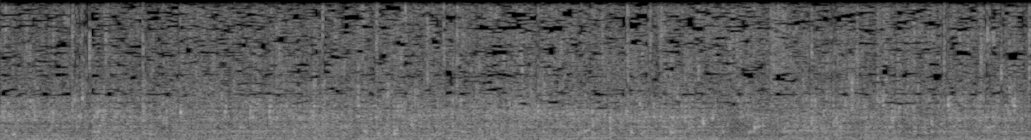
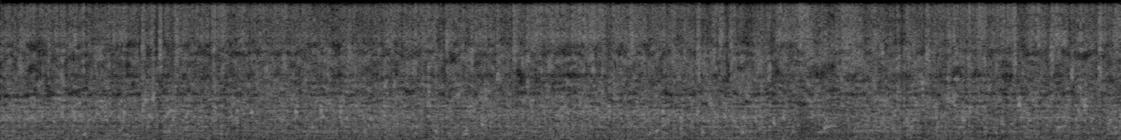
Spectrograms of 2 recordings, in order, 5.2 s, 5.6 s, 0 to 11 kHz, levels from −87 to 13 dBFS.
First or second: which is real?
first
